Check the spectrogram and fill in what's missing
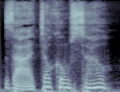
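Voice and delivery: put-on mildly flustered girl, slightly altered voice; flustered reply. A narrator's reading. Girl answering the elegant woman, mildly flustered. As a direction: answer with a touch of awkwardness. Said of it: "mới luống cuống trả lời".

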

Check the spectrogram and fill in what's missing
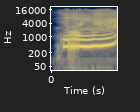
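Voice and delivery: high questioning creature chirp; high little dragon query. Acted. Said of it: "Драконья морда вытянулась".

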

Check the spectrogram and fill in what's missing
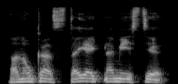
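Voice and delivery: hoarse, high, slow shout. A narrator's reading. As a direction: rasp out the order hoarsely. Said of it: "крикнул Пугачёв сиплым голосом".

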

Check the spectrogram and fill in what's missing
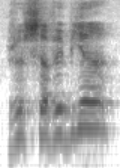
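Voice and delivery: put-on high, drowsy little boy's voice; enfant qui se réveille. A narrator's reading. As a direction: pitch it up like a child just waking. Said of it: "fit-il en trouvrant les yeux". (voix aiguë d'enfant qui s'éveille)

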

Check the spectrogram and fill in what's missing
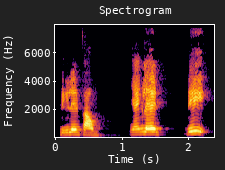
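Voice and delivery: husband yelling at his wife to go; angry order. Acted. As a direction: bark each word to force her upstairs. Husband drags wife upstairs.

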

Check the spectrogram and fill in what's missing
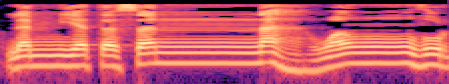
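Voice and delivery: slow recited لم يتسنه وانظر; وصل مع سكون الهاء; ha kept silent in connection. Shown as a demonstration. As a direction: keep the h of يتسنه still when joining. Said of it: "لو وصلنا".

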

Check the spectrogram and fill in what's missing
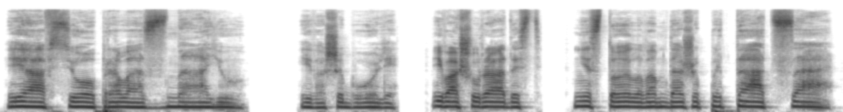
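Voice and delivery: low, slow menacing demon; a demon gloating over mortals. A narrator's reading. Demon voice continues. (медленный низкий голос демона)

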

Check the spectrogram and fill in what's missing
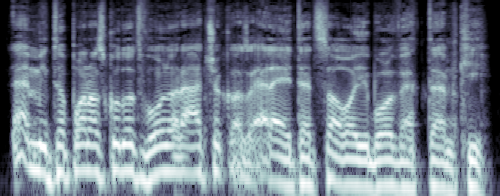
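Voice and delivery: gambusino's voice. A narrator's reading. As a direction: tell the tale as the friendly gold digger. Gambusino tells Horton's story.

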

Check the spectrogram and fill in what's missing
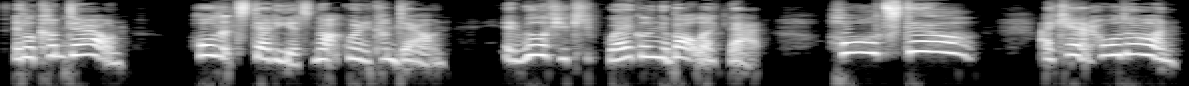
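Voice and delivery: high, loud shouts of alarm; panicked shouting. A narrator's reading. Workers struggling with a toppling beam, shouting in panic. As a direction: shout over each other as it slips.

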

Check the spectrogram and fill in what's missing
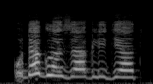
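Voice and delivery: high, bright little elf; squeaky elf speaking. Acted. Elf answers.

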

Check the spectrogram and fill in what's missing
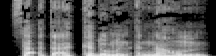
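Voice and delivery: ordinary delivery, nothing marked

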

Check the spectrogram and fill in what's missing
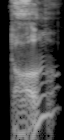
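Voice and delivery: very high mock-innocent query; feigned innocence. A narrator's reading. Rogue toys with the detective, mock-innocent. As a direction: squeak it up as if clueless.

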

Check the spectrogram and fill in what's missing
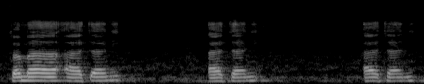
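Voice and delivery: آتاني with a faint partial final "i"; short, softened "ni" closing each آتاني; rawm, two counts. Shown as a demonstration. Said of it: "والروم حركتين". (آتاني بالروم حركتين)

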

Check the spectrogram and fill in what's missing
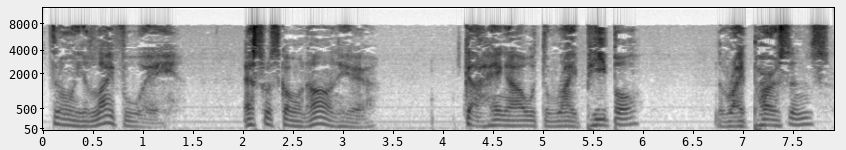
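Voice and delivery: solemn put-on dialect, words left loose; Steven Seagal impression. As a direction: lecture a kid in a lazy, deadpan voice. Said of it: "starts giving them a lecture".

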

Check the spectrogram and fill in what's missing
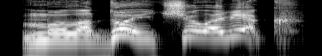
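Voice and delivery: loud pompous preacher's call. A narrator's reading. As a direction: intone it with self-importance. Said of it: "сказал мистер Стидженс напыщенным тоном".

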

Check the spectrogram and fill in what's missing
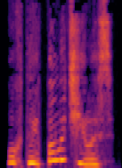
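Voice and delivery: high, loud burst of delight; sincere exclamation. A narrator's reading. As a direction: exclaim in genuine amazement at succeeding. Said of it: "совершенно искренне воскликнула я". (искренне, высоко и громко воскликнуть)

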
